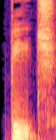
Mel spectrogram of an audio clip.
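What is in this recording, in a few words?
"Beach", English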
